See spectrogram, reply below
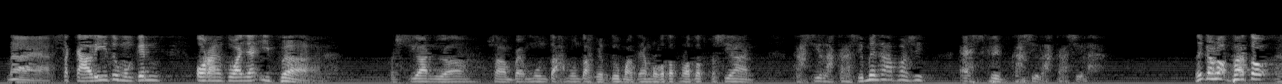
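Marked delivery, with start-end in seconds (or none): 3.9-11.1 pitying parent. Retold or imitated. Orang tua iba menyerah.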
